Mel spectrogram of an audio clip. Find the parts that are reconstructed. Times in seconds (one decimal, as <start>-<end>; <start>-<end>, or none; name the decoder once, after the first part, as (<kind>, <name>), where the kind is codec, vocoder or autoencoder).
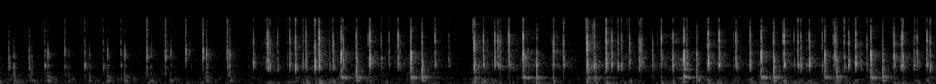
5.0-5.8 (codec, SNAC); 6.4-7.0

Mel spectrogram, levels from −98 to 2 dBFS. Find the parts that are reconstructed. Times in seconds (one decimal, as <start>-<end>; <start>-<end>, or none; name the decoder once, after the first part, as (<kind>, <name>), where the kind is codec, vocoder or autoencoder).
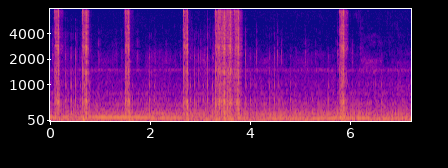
0.0-0.4 (vocoder, WaveNeXt); 3.4-7.2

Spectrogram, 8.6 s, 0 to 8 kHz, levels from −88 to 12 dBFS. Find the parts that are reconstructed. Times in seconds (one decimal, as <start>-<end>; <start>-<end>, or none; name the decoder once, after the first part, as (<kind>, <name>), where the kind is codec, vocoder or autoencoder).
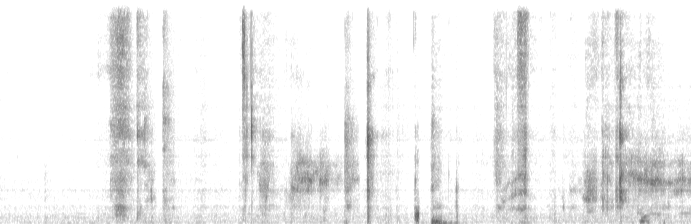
0.0-8.6 (codec, HILCodec)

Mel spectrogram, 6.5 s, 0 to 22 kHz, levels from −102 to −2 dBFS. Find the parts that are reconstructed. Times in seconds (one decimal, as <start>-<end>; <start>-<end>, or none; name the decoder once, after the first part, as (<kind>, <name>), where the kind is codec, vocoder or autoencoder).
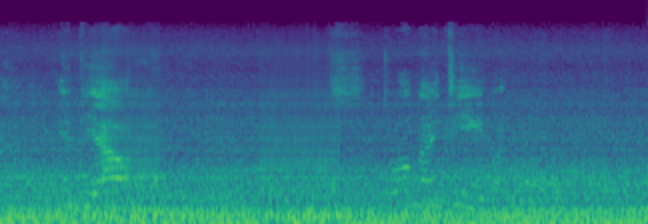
1.0-1.6 (vocoder, Vocos); 2.6-3.4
